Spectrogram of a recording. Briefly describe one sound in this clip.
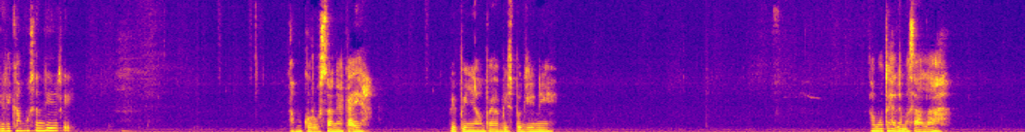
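A middle-aged woman speaks softly and calmly, close by.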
